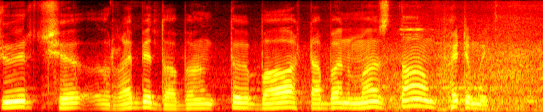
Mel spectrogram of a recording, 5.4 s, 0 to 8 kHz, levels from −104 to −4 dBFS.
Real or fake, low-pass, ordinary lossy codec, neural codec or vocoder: real; none; none; none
